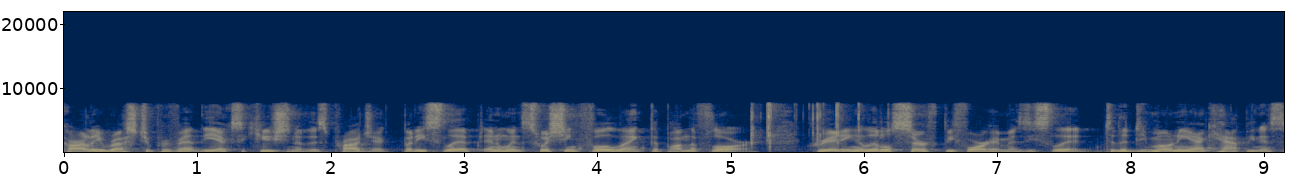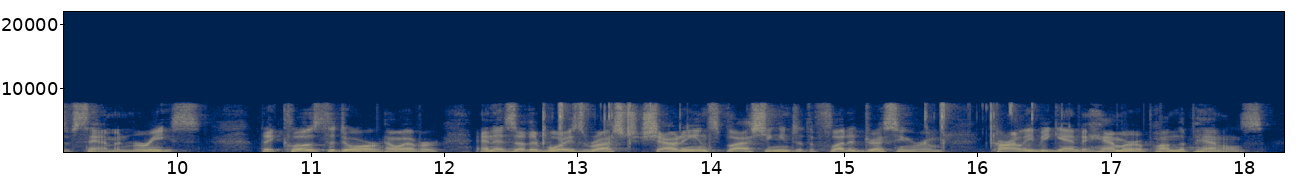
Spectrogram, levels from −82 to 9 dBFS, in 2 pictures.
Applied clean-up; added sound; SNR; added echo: neural mask model Resemble Enhance denoiser.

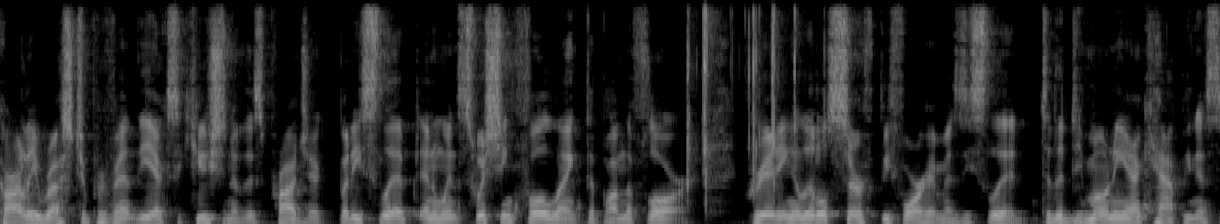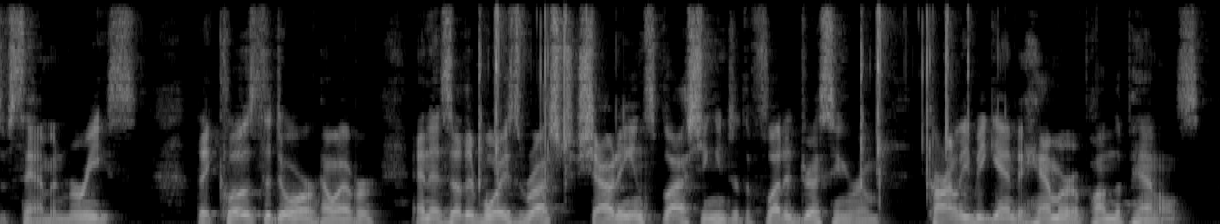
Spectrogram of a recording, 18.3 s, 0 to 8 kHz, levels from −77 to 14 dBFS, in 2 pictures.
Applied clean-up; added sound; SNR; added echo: classical method log-MMSE.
